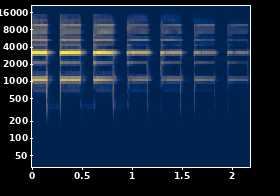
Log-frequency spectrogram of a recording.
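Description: Electronic alarm-like beeping, about three beeps a second, each fainter than the last so the sequence fades away.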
